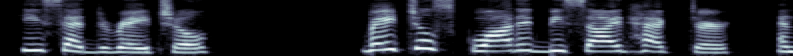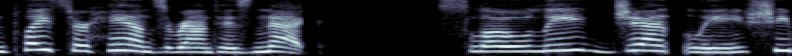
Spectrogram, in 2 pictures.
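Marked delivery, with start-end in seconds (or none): none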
